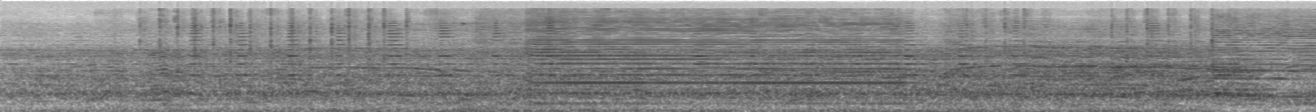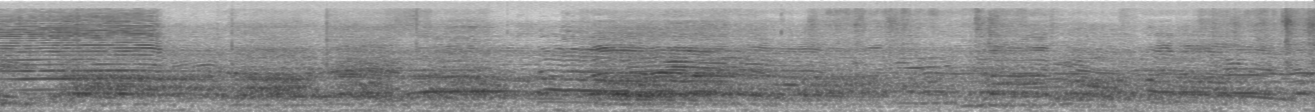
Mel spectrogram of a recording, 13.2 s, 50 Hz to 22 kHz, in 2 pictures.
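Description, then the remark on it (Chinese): A street crowd in Italy cheers and shouts loudly and continuously after Italy won the European Championship for the first time in 53 years, with whistles and a few sustained horn-like tones rising above the dense, roaring din of many voices. “您刚刚听到的这段音频，是时隔了五十三年，意大利再次夺得欧洲杯冠军后人们的欢呼声。”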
